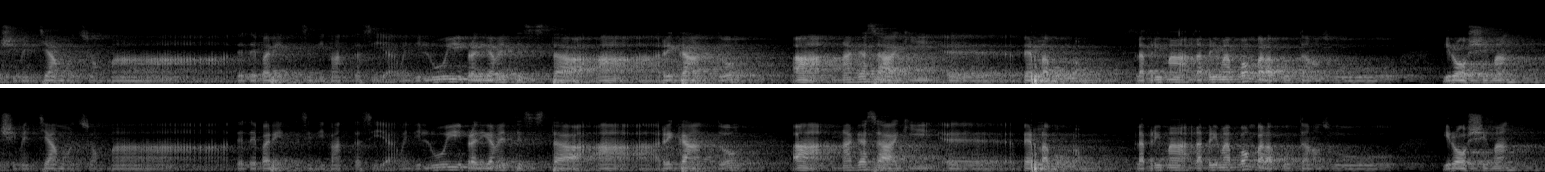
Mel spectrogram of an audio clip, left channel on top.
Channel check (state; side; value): quieter; right; 3.7 dB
